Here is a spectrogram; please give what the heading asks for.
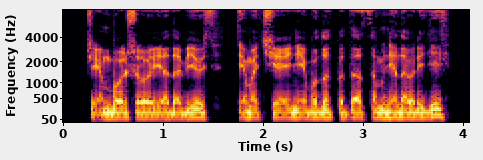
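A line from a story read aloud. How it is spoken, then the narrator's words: Snorting hmph. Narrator (Russian): хмыкнул я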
